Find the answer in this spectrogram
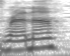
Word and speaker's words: Rena: dude cute uh I I believe Reina is the correct pronunciation that might just be that I talk funny because I do I I'm going based off of the new English dub pronunciation which is Rena Rana Rana Rana I think I guess Rena would probably be here to outside Japanese yeah it sounds like an air Serena yeah whatever I think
